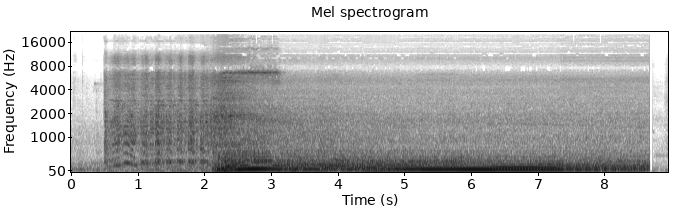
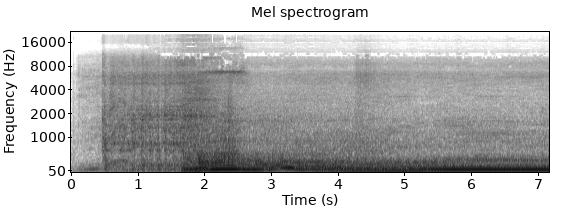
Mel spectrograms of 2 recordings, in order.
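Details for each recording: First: 1988 Jeep Comanche with the 4.0L inline six, before starter replacement. Slow, labouring crank at about four turns per second for over a second before it catches and runs: the starter is failing. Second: 1988 Jeep Comanche, 4.0L inline-six, after replacing the starter: starter whirs briefly, engine catches fast and settles into steady, even idle with no grinding or misses; starts clean.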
